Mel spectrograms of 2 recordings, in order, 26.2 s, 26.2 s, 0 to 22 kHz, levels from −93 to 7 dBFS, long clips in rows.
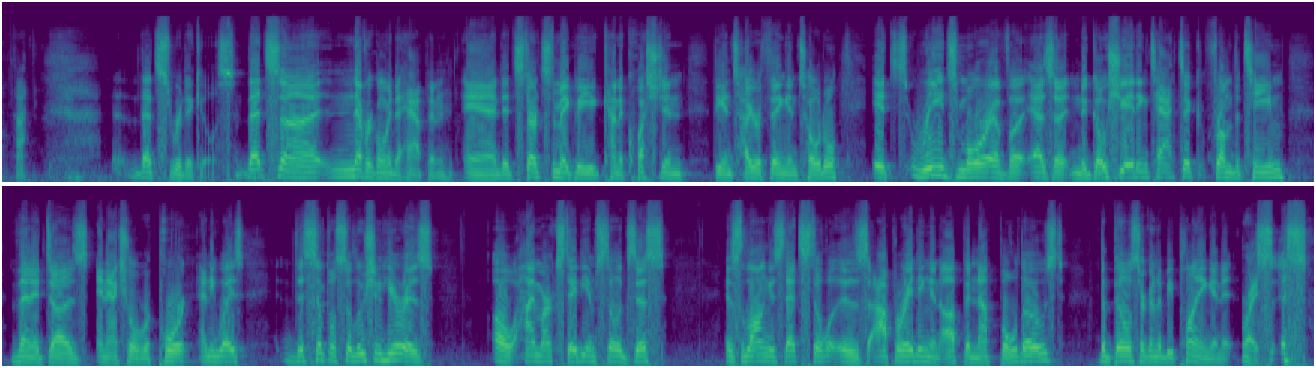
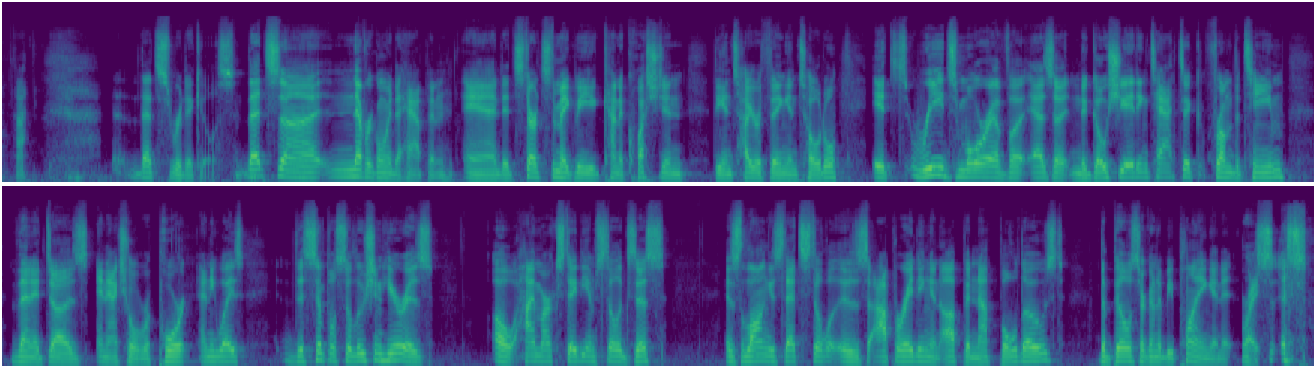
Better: second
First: distortion; slight; 10 dB below the speech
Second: none

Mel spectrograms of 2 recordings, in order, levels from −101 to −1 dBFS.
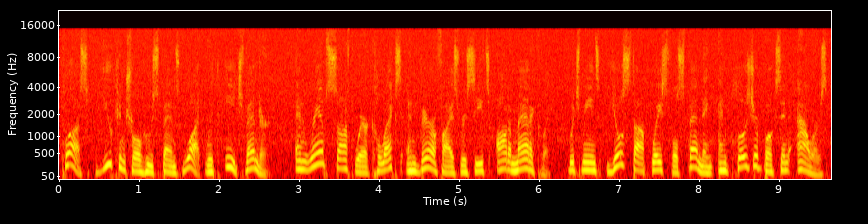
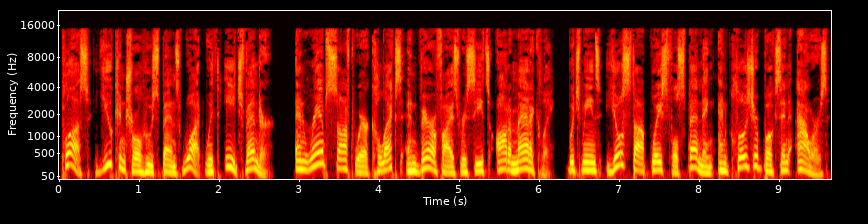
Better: second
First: hiss; loud; throughout; 8 dB below the speech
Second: none

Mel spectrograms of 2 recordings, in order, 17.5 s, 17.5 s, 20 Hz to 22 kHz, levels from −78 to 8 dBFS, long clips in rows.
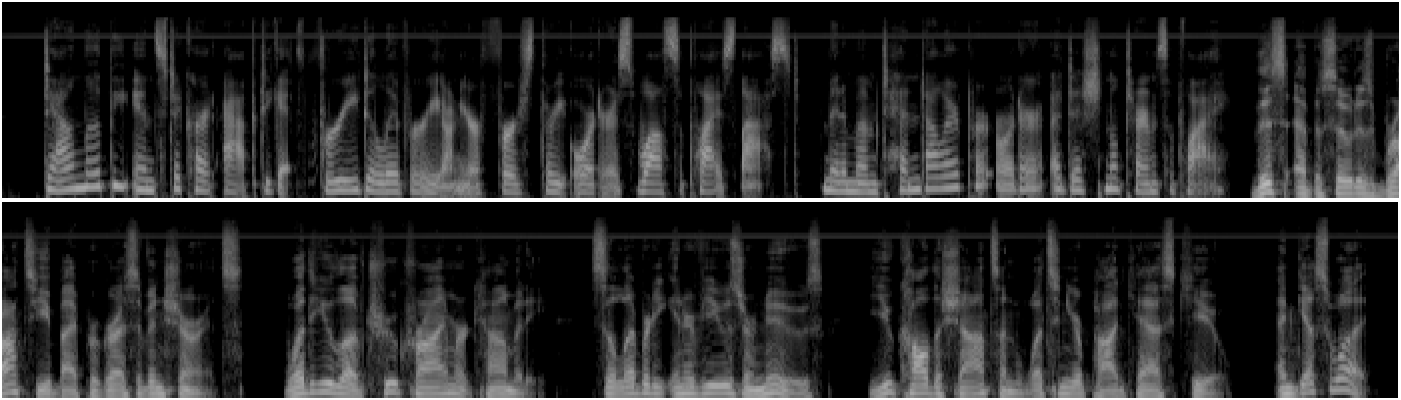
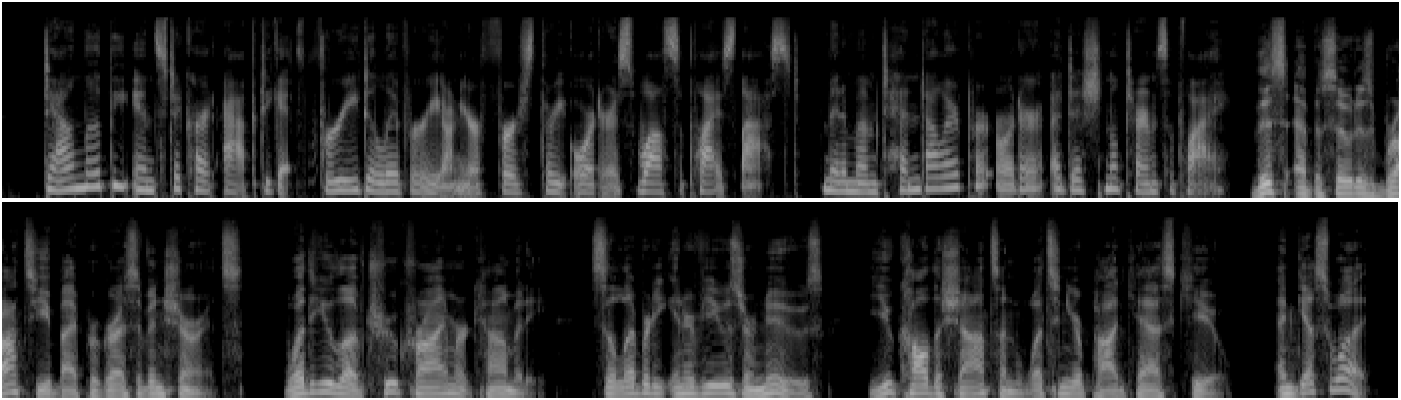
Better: second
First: high-pitched whine; faint; throughout; 10.5 kHz, 25 dB below the speech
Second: none

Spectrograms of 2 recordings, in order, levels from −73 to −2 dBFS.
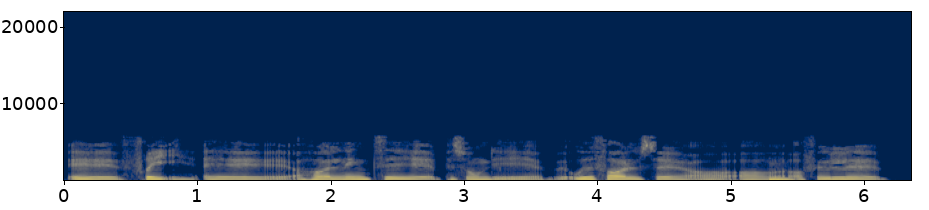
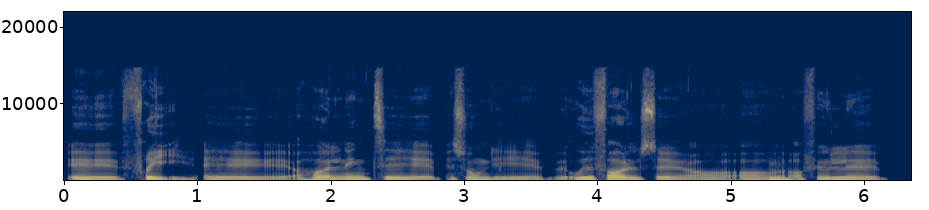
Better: second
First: garbled, watery; slightly; nothing above 5 kHz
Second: none

